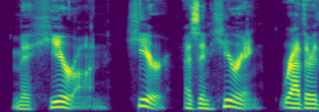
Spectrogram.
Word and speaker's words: Mehuron: And it's pretty simple, Mehuron. – So that's the, say it one more time. – Mehuron.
